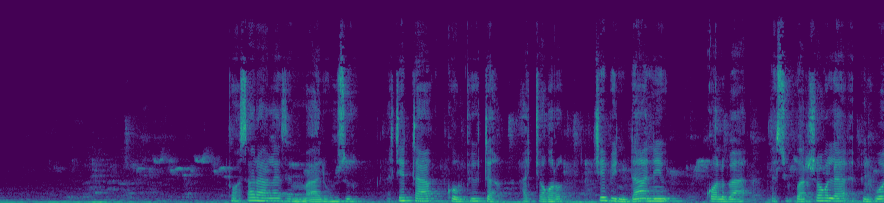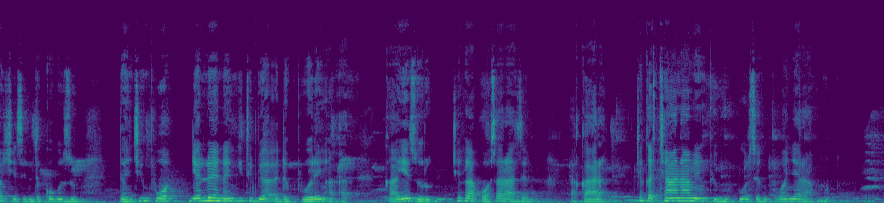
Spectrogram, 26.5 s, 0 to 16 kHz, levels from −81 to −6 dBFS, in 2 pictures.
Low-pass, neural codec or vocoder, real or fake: 14.4 kHz; none; real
